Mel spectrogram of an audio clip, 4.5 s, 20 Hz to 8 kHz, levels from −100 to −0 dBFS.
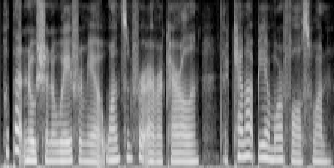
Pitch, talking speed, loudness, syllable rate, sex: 180 Hz, 255 wpm, -18 LUFS, 7.2 syllables/s, female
